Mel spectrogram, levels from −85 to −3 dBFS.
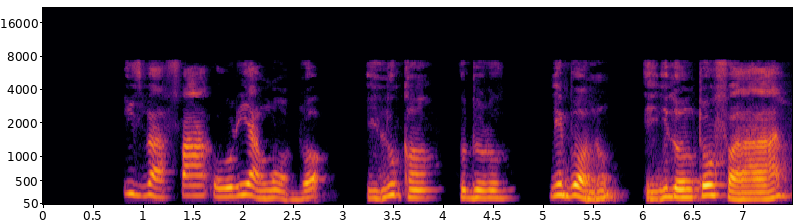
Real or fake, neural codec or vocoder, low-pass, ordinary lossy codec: fake; codec, 16 kHz, 2 kbps, FreqCodec, larger model; 7.2 kHz; none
